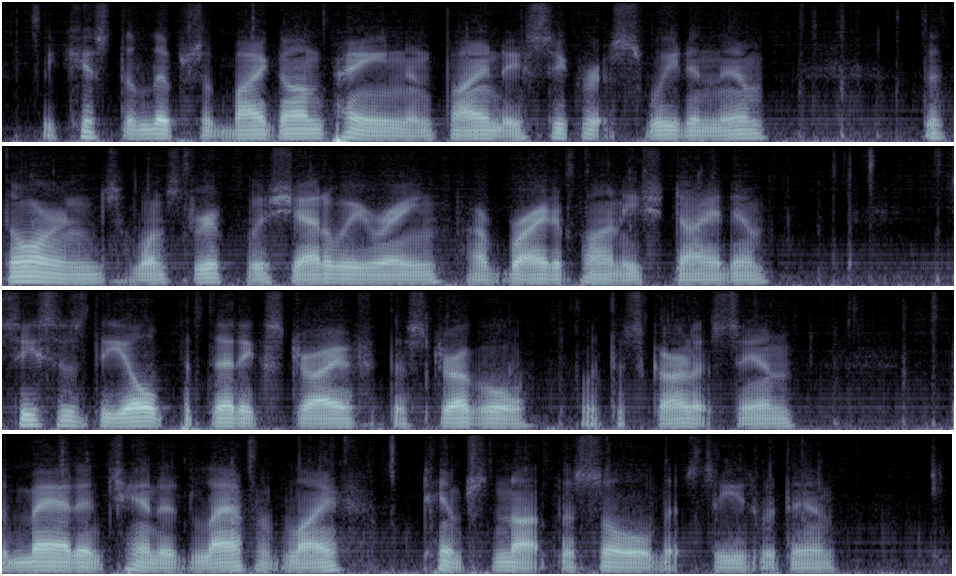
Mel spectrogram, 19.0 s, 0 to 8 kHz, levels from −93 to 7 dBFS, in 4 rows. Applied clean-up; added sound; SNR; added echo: neural separator model SepFormer DNS4.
